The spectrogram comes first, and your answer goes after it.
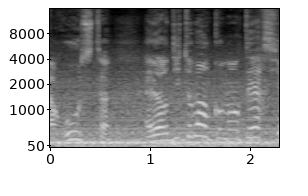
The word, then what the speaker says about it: Rust: trémas sur le U, parce que s'il y en a on dit Rust et s'il n'y en a pas on dit Rust, voilà.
